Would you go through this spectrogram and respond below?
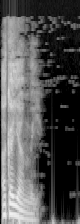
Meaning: damned, cursed
- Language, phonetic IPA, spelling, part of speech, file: Russian, [ɐkɐˈjanːɨj], окаянный, adjective, Ru-окаянный.ogg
